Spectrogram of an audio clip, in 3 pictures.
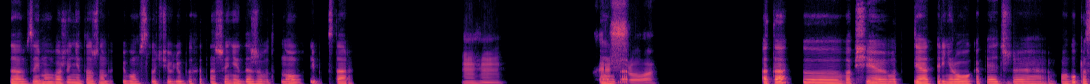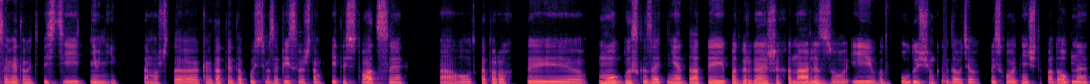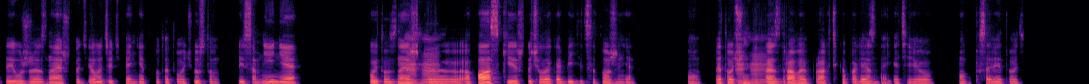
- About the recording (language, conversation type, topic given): Russian, advice, Как научиться говорить «нет», сохраняя отношения и личные границы в группе?
- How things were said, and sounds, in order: other background noise; tapping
